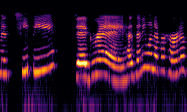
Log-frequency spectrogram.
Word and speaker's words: Degré: And the last E has a tilde over it.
